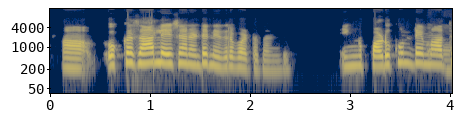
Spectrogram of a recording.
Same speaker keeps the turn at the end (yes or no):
yes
